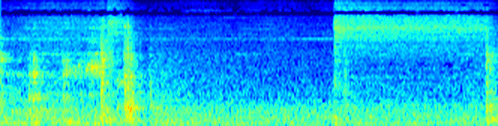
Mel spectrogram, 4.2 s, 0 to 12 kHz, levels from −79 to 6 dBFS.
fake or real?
real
